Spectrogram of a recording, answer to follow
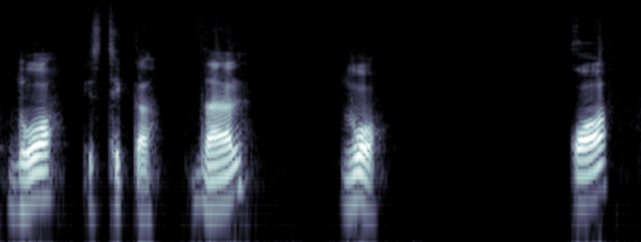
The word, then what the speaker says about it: ق: Qaf, kaf. Qaf, kaf. Qaf is pronounced by touching the deepest part of the tongue to the floor above it. That is the soft palate.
